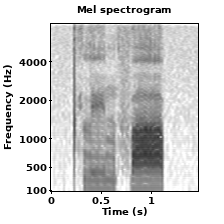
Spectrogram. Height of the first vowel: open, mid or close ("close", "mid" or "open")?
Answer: mid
